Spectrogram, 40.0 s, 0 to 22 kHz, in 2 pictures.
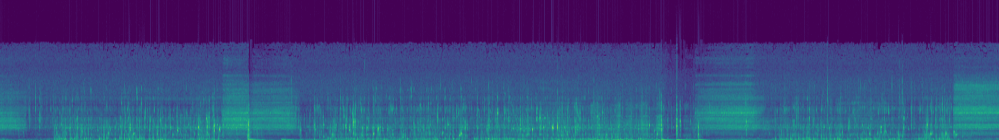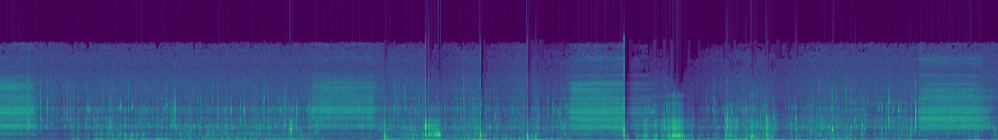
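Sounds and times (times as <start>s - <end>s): regulator hissing inhale: 0.0s - 0.6s, 4.4s - 6.0s, 13.9s - 15.5s, 19.1s - 20.9s, 26.2s - 27.6s, 31.3s - 33.1s, 38.3s - 39.9s
exhaled bubbles underwater: 0.0s - 39.9s.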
